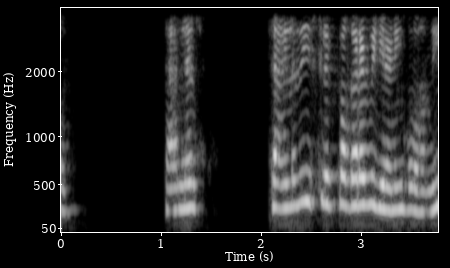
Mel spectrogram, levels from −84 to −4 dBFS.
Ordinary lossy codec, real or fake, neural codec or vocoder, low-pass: none; fake; codec, 16 kHz, 4.8 kbps, FACodec; 3.6 kHz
